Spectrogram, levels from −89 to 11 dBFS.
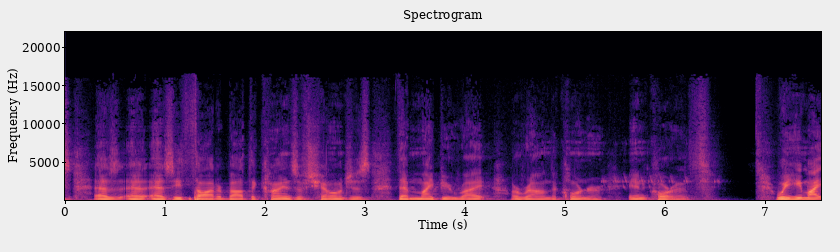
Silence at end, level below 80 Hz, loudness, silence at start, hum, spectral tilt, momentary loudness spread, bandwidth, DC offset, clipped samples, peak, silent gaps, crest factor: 0 s; -58 dBFS; -22 LUFS; 0 s; none; -6.5 dB/octave; 10 LU; 15.5 kHz; under 0.1%; under 0.1%; -4 dBFS; none; 18 dB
